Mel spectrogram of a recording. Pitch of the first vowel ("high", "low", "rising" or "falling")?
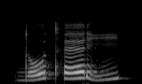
rising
